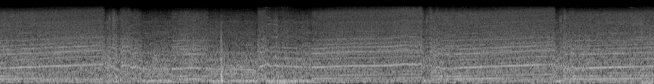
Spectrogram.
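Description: A car engine revs hard, rising in pitch and dropping briefly with each gear change.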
